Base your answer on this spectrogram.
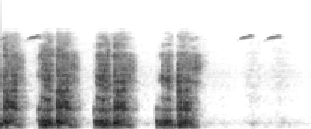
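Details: Sawing call of a leopard from the Indian jungle, heard at dusk in rocky hill country; four coarse rasping saw-like strokes in quick succession, then silence with two faint high whistles near the end.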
